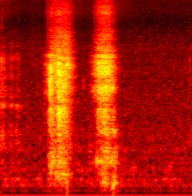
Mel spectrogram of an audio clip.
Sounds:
Sniff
